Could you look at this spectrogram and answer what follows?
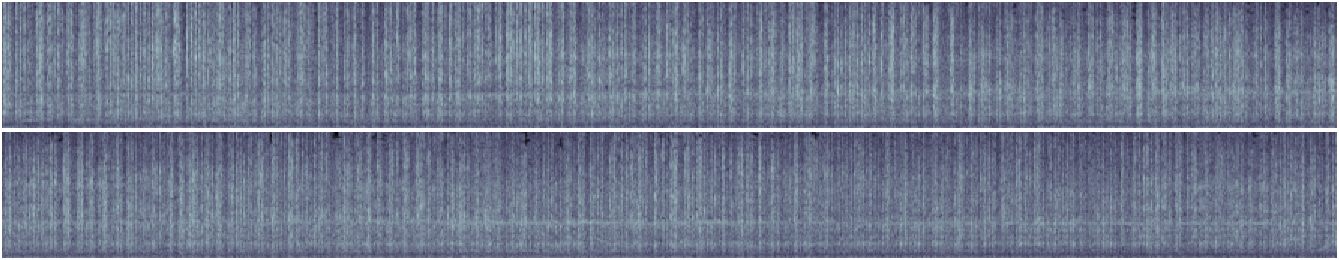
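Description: Supercharged nitro-burning engine of a front-engine Top Fuel dragster idling loudly and steadily, with no revving.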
